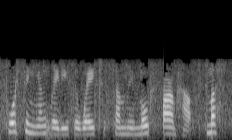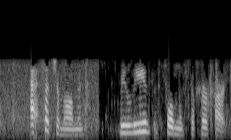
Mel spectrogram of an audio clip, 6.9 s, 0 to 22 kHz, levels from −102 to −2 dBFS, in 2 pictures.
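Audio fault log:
throughout, G.729 codec: at 8 kbit/s the speech is rebuilt from a vocal tract filter, a pitch predictor and a few pulses per frame, so it sounds plainly rough and synthetic. On a spectrogram, energy sits only between 300 Hz and 3.7 kHz.
0.68–0.80 s, 3.97–4.08 s and 5.79–5.84 s, VoIP packet loss concealed by the speech codec: about 60, 60 and 30 ms of audio went missing. The decoder stretched its last pitch and filter into a sound that fades.
4.95–6.95 s, overdone noise removal: suppression set too hard against room noise about 18 dB below the speech mutes bands near its noise estimate. The background drops and breaks up into twinkling specks. The spectrogram shows dark gaps dotted with isolated specks.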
